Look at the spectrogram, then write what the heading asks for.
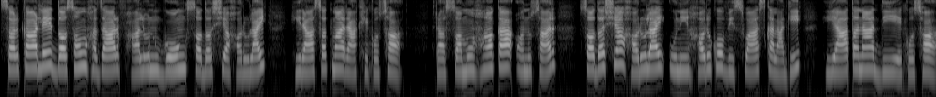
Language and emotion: Nepali, neutral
